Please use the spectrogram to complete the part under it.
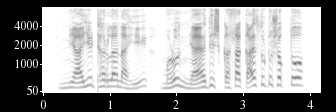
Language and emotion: Marathi, angry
